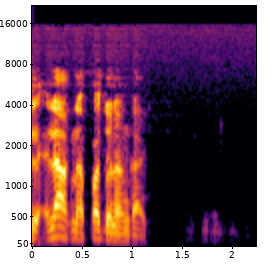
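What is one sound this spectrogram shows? A young man asks questions with animation into a microphone.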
